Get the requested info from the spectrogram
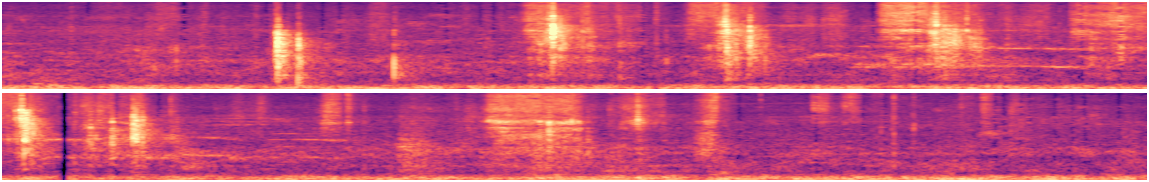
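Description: Paperback book being handled by hand: light taps and knocks on the cover and several papery swishes as it is opened and its pages are turned and leafed through.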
